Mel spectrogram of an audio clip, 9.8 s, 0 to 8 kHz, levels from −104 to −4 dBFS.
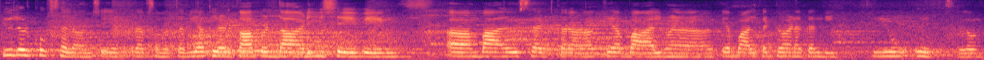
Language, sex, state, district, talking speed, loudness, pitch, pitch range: Garhwali, female, Uttarakhand, Tehri Garhwal, 195 wpm, -19 LUFS, 200 Hz, 190-210 Hz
